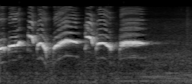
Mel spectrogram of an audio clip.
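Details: A captive Chinese hwamei, moulting but still in morning song training, gives a loud, rich phrase of bright whistled notes that slur up and down, with about four quick bursts in a second and a half before falling quiet.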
